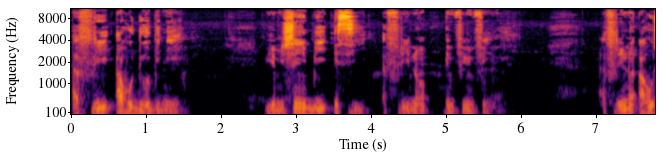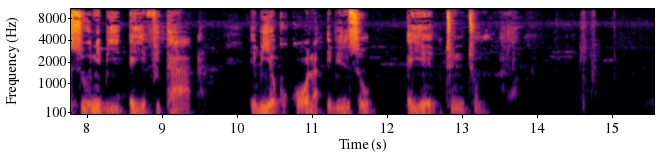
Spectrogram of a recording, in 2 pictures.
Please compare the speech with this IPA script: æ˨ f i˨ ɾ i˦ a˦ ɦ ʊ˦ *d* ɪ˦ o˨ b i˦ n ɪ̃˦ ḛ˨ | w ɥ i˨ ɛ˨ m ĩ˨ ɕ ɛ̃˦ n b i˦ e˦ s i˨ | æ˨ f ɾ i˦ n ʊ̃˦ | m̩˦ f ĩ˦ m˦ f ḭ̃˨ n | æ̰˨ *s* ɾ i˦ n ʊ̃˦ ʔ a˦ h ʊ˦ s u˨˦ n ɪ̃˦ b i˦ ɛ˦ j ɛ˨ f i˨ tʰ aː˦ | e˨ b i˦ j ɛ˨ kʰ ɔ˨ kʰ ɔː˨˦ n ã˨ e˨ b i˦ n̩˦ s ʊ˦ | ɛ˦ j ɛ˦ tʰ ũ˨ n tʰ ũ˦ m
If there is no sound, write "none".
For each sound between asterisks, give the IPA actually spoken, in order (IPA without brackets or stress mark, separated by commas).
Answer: d, f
